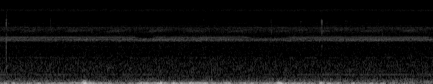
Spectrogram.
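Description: A steady, high-pitched drone of crickets chirping continuously in the background, fairly faint and even, with a low rumbling noise underneath and no voices.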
